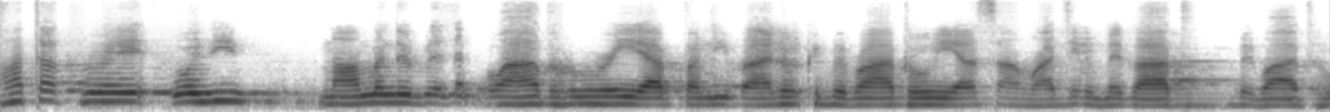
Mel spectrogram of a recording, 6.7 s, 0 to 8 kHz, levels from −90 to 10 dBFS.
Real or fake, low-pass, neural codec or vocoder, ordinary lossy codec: fake; none; codec, 16 kHz, 0.5 kbps, X-Codec, HuBERT features, trained on general audio; none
